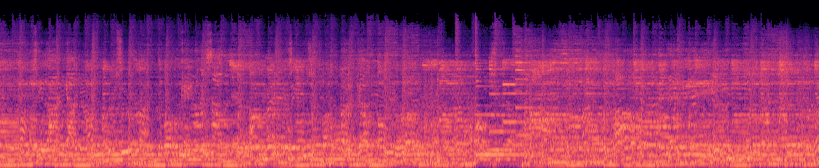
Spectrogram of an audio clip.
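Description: Live rock and roll band playing a fast number: electric guitar, bass and drums with a singer. The bass drops out briefly about ten seconds in.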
